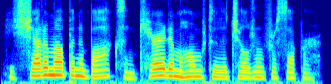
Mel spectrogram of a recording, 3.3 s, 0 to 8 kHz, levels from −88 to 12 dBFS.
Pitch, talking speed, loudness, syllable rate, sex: 175 Hz, 290 wpm, -18 LUFS, 6.1 syllables/s, female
